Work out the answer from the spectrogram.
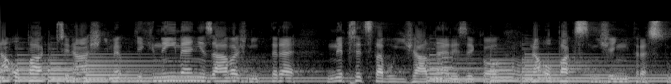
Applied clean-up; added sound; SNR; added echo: none; Guitar; 0 dB; none.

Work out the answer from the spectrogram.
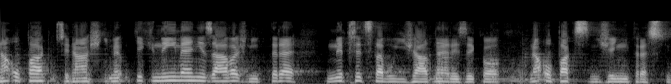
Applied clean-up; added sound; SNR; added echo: neural separator model SepFormer DNS4.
